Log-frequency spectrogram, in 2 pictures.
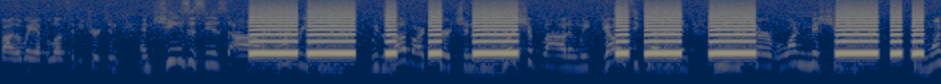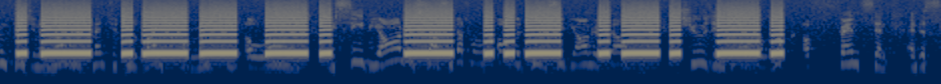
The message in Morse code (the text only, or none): MEET AT DAWN TURN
